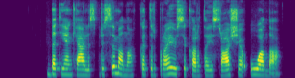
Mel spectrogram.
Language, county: Lithuanian, Kaunas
